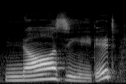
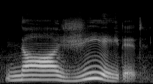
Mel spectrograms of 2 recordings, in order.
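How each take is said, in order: First: "Nauseated" with a z, nah-zee-ay-tid, slowly; z pronunciation. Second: "nauseated" with zh, nah-zhee-ay-tid, slowly; zh variant. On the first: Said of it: "I say nauseated". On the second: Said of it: "some people say nauseated". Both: Shown as a demonstration.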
